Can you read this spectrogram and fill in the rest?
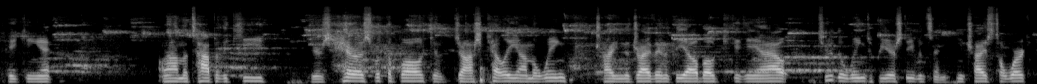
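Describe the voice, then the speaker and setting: A man doing live radio play-by-play of a basketball game, following the action in short clipped phrases. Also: fairly high pitch. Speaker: play-by-play sports announcer. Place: indoor high school gym. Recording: live sports broadcast with clear gym noise. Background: clear game noise.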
